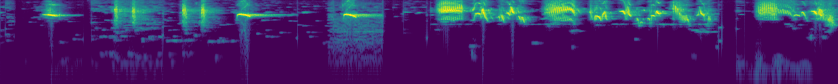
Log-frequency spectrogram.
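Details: Brown rock chat, also called Indian chat, in Rajasthan, India: short whistled notes and ticks in quick succession, then a busier stretch of loud chattering, twittering phrases, with faint low rumbles near the end.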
